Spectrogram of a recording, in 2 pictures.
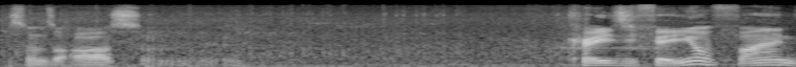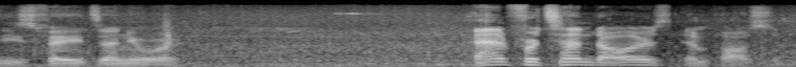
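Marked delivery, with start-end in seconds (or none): none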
